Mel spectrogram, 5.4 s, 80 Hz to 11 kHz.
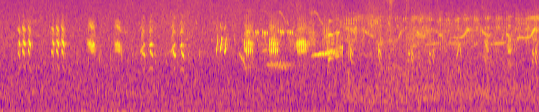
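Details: Common ringed plovers at Ilmatsalu on 1 June 2017 give short, piping whistled notes in quick clusters, several a second, against a low rumble of wind or surf.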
